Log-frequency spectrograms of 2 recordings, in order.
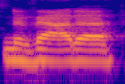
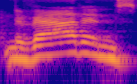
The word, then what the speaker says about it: Nevada: thing because you know it's typically Western people that know how to pronounce Nevada like nevadans do it I grew up in the east and there we said Nevada I'm probably going to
